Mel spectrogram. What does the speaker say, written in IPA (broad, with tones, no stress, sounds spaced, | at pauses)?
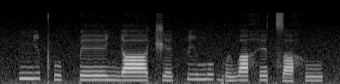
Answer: ɲ i˦ pʰ u˨ k͡p eː˨ ɲ aː˨ t͡ʃ e˨ k͡p i˦ m u˦ ɡʷ i˨ w a˦ h e˦ t͡s a˨ h u˦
